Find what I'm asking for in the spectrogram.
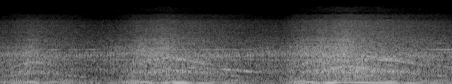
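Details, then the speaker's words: Healthy diesel engine at 207,000 miles after a fuel filter change, revved twice and settling back to an even idle with no knock or rattle. Injector beeping tone judged a sign of good injectors; a slight squelch traced to diesel on the belt. "207 000 mile trust us that's one of the best one of the best sound and engines you'll get for one of these with this mileage when you listen to it"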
